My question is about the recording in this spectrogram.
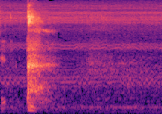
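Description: One short cough about a third of a second in, then faint steady background noise.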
